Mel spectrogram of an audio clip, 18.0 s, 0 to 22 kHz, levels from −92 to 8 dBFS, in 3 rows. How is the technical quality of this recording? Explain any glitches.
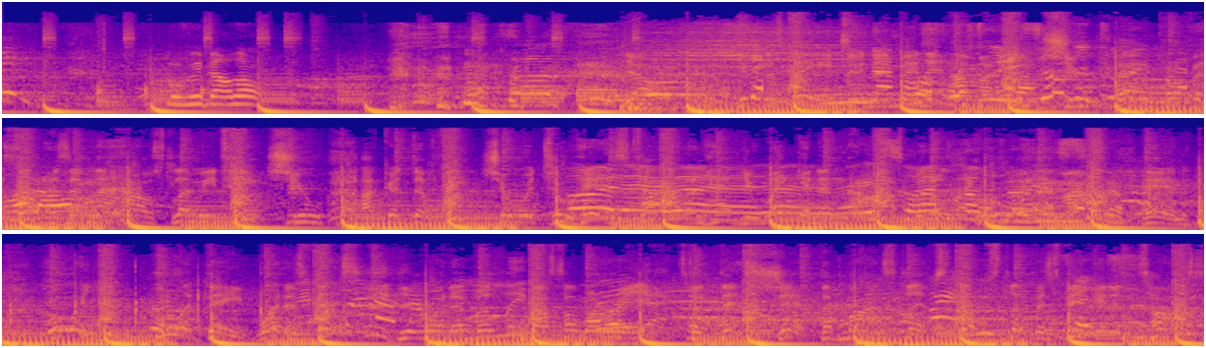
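The technical quality of this recording holds up, with no glitches to explain.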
